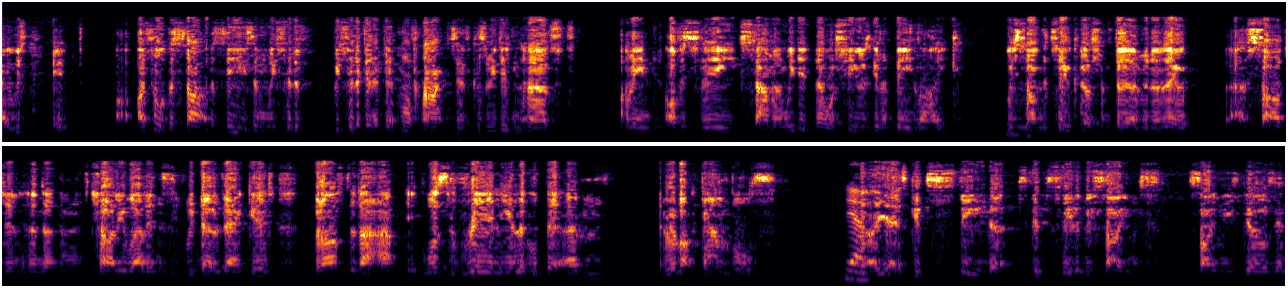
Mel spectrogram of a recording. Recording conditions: poor sound quality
